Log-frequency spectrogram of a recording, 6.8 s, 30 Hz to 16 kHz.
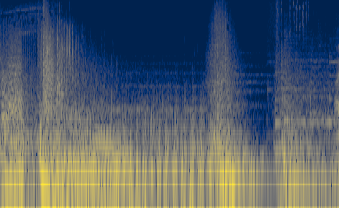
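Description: Sniper rifle shots in Sniper Ghost Warrior Contracts 2, two loud booming blasts with long rumbling tails, the first near the start and the second a few seconds later, with game background rumble between them and no talk.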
